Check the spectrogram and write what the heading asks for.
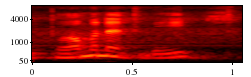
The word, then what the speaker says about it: permanent: not change you see the word permanent the stress is on per and when you derive another word from it for example permanently this the place of uh that stress does not change it remains on that first syllable that is per so it's permanent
